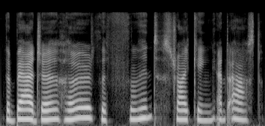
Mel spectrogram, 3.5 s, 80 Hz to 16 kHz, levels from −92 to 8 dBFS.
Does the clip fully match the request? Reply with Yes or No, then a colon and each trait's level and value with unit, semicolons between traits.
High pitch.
Yes: high, 225 Hz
